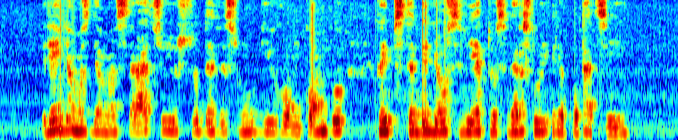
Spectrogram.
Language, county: Lithuanian, Alytus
